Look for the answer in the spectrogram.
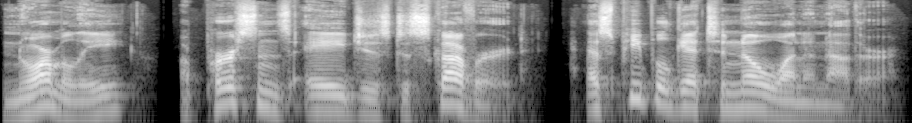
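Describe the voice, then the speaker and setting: Male language-lesson reader, mid pitch, animated intonation, deliberate delivery in separate phrases for learners. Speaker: English teacher reading practice phrases. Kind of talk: scripted language-lesson reading.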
